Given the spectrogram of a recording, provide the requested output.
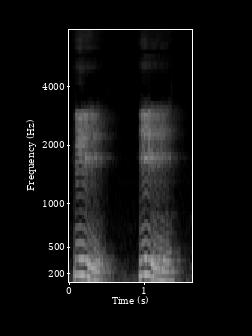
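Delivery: "Ü" as ee through rounded lips; rounded, isolated "Ü"; lips pushed forward. Shown as a demonstration. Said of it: "pushing the lips forward".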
